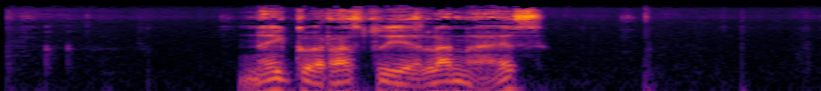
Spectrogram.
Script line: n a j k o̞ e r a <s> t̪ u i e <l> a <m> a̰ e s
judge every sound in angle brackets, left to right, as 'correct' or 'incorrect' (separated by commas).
correct, correct, incorrect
